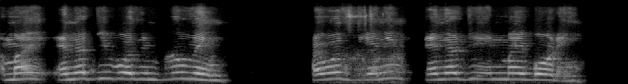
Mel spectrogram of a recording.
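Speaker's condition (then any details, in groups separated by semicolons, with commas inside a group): Motor neuron disease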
